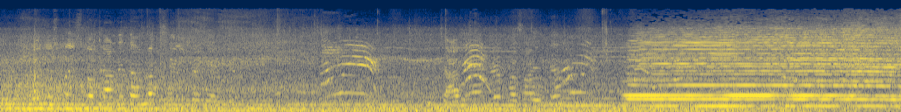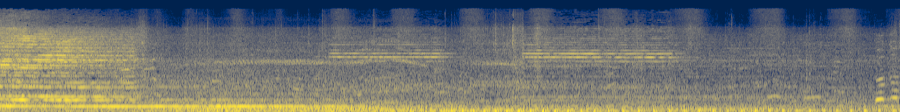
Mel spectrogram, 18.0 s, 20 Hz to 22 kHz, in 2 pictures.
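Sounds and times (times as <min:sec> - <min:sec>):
vehicle horn blast: 0:06.2 - 0:10.8, 0:12.2 - 0:13.6, 0:14.2 - 0:16.0.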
